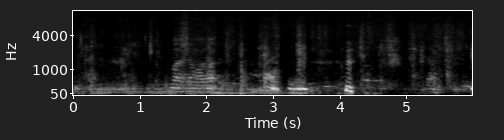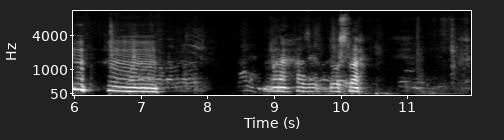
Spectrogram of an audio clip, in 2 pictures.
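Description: Sandals shuffle on dusty ground.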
